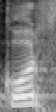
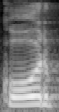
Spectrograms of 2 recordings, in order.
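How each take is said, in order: First: The final p and s sounds are pronounced. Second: The final p and s sounds are silent. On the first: The speaker calls it wrong. "इनको कॉर्प्स नहीं पढ़ते" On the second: The speaker calls it right. "इनको कोर पढ़ते हैं"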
